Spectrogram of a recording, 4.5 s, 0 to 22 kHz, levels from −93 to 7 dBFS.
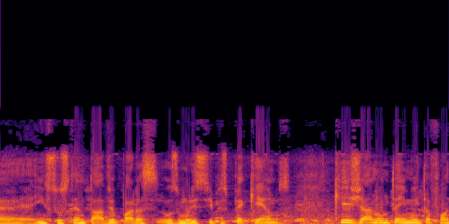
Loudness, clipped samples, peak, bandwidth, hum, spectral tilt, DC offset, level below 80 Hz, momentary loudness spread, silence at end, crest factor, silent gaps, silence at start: -11 LUFS; 1%; 0 dBFS; 10 kHz; none; -6.5 dB/octave; under 0.1%; -44 dBFS; 6 LU; 0 s; 10 dB; none; 0 s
